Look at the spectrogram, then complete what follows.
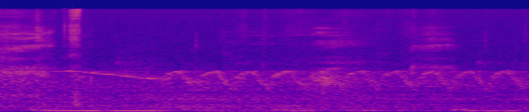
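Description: Emergency vehicle siren: a slow wail that rises and falls, switching about two seconds in to a fast yelp of about three warbles a second.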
